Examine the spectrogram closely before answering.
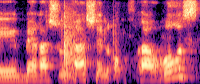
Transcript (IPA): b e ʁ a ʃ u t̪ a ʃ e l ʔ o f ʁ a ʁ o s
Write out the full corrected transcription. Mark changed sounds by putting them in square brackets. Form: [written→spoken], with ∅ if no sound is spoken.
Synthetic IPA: b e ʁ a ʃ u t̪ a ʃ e l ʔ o f ʁ a ʁ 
